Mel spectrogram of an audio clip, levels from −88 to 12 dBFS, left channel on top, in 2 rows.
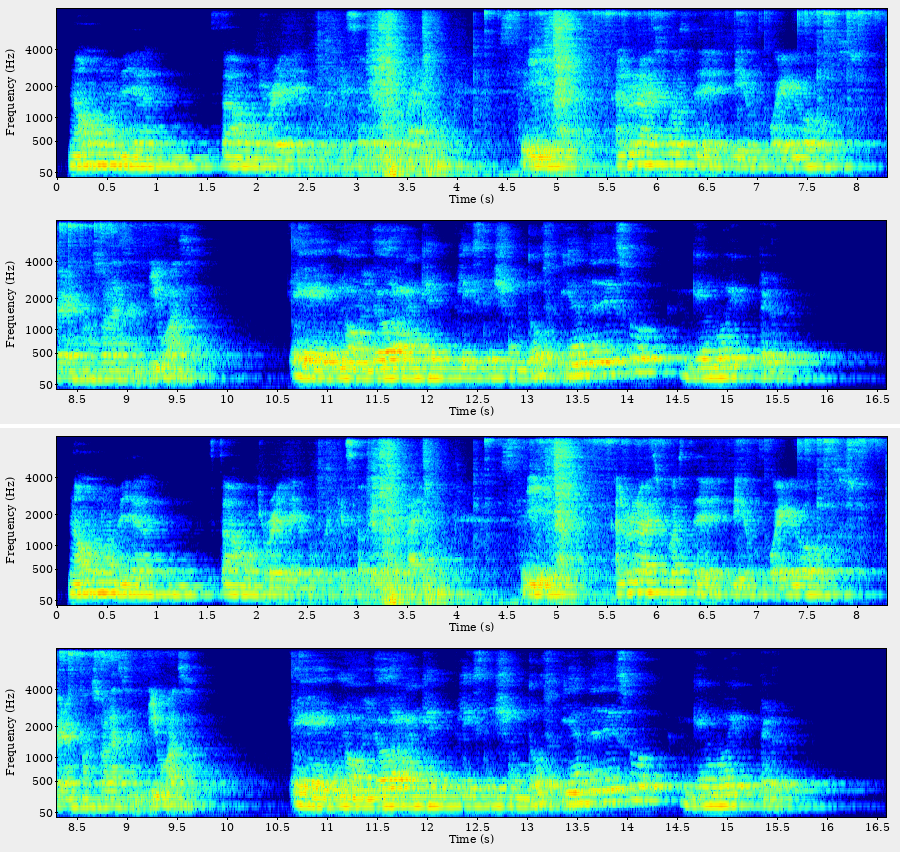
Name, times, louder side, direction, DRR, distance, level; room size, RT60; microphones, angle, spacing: voice 1, 0.1-1.4 1.6-4.2 4.7-5.2 5.5-8.0 8.3-9.7, equal, 55° right, -1 dB, 0.7 m, -27 dB
sound 1, 2.0-2.1 2.4-6.6, left 1 dB, 45° left, 1.0 m, -32 dB
Coin (dropping), 4.2-9.6 10.6-11.4, left 1 dB, 10° left, 0.4 m, -37 dB
voice 2, 4.4-4.9 10.6-14.3 14.5-15.5, left 1 dB, 70° left, -6 dB, 1.3 m, -25 dB
3.7 x 2.3 x 2.8 m, 1.1 s
head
